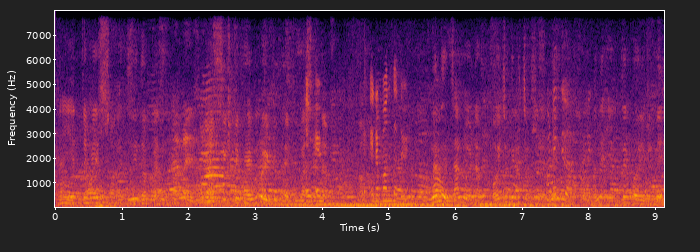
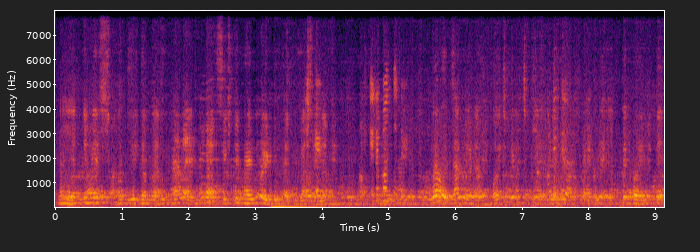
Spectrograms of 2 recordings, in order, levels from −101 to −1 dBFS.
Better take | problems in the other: first | noise reduction (neural separator model SepFormer DNS4)

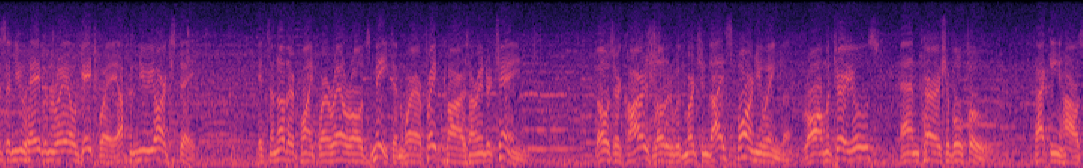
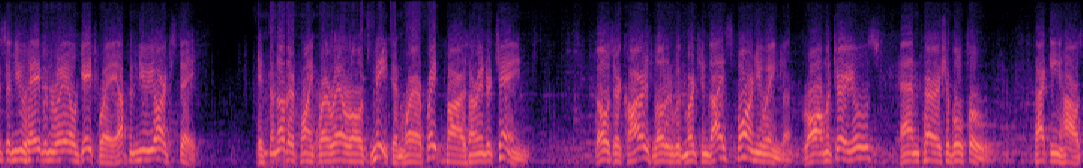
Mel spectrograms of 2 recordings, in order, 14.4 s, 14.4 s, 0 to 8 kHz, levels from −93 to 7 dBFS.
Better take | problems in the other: first | noise reduction (neural separator model SepFormer DNS4)

